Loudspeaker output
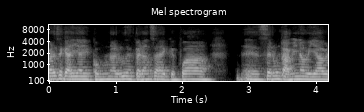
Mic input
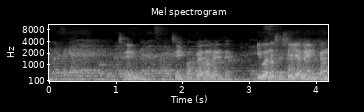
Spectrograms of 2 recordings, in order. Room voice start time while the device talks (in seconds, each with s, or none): 1.0 s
